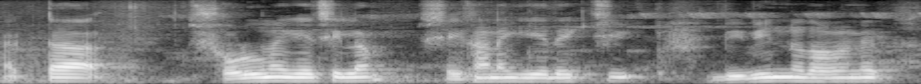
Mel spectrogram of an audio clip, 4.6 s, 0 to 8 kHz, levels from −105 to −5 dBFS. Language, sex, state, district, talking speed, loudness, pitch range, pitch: Bengali, male, West Bengal, North 24 Parganas, 115 wpm, -17 LUFS, 120-130 Hz, 120 Hz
